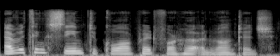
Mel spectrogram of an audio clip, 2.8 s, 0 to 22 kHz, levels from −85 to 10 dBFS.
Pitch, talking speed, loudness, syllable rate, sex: 120 Hz, 150 wpm, -19 LUFS, 6.3 syllables/s, male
